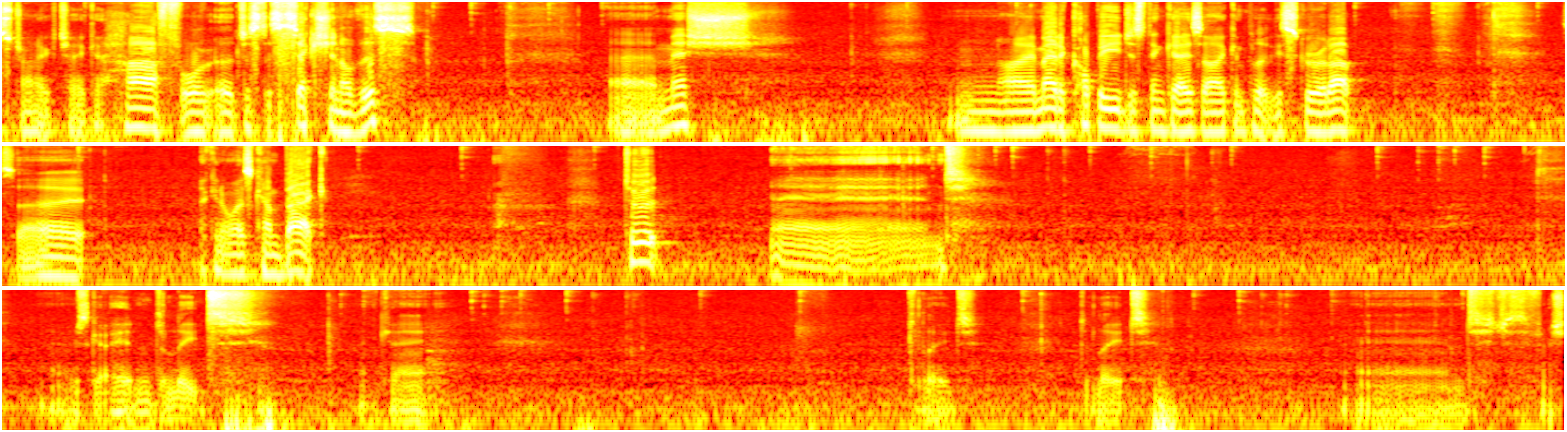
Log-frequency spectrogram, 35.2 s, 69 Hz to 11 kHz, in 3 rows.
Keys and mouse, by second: 1.8 Delete, 2.6 middle click, 3.2 click, 6.4 Delete, 6.8 click, 7.7 Delete, 10.2 click, 11.1 Delete, 11.6 click, 12.4 Delete, 13.3 click, 14.0 Delete, 14.4 click, 15.3 Delete, 16.2 click, 17.7 Delete, 18.6 alt+click, 18.8 alt+right click, 19.2 alt+click, 19.6 alt+middle click, 19.9 alt+click, 20.9 alt+click, 22.4 alt+right click, 22.6 alt+click, 25.0 Delete, 26.0 alt+right click, 26.3 alt+click, 27.1 alt+right click, 27.3 alt+click, 27.9 alt+middle click, 28.7 click, 30.2 Delete, 30.7 click, 31.2 Delete, 32.4 alt+click, 32.9 alt+middle click, 33.1 alt+right click, 33.7 alt+middle click, 34.4 click.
